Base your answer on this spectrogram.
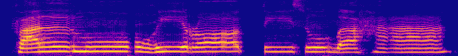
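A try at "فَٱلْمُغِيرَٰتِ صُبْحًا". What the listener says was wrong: Mu-nya tidak panjang. Kasroh ya. Jadi tadi setiap T itu nggak bunyi T gitu.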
